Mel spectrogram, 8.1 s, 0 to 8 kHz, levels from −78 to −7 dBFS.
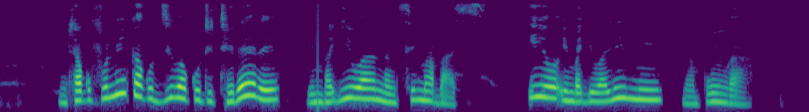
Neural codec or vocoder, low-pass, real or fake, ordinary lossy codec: none; 7.2 kHz; real; MP3, 48 kbps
